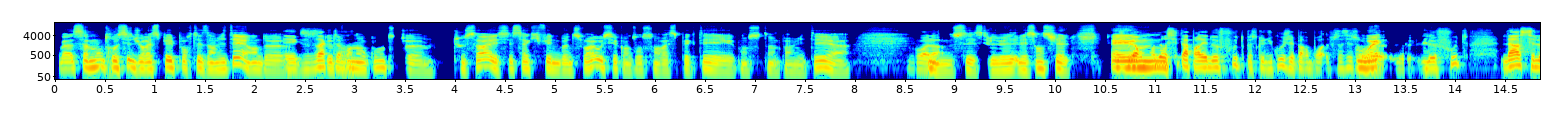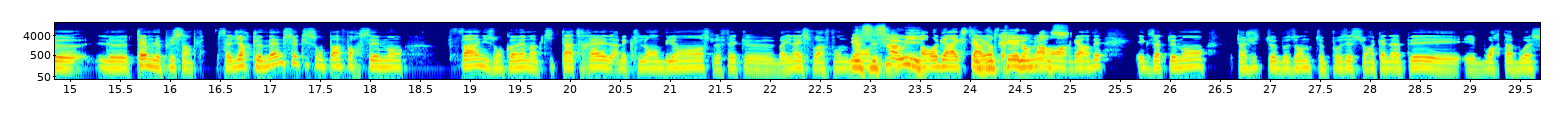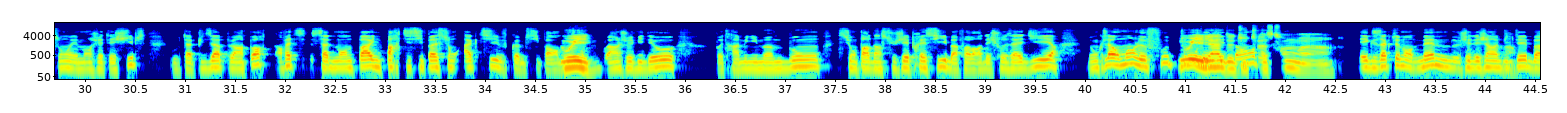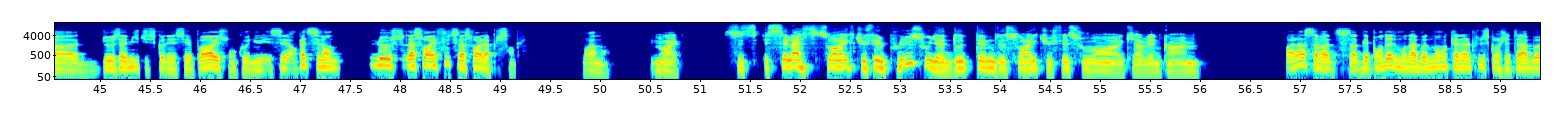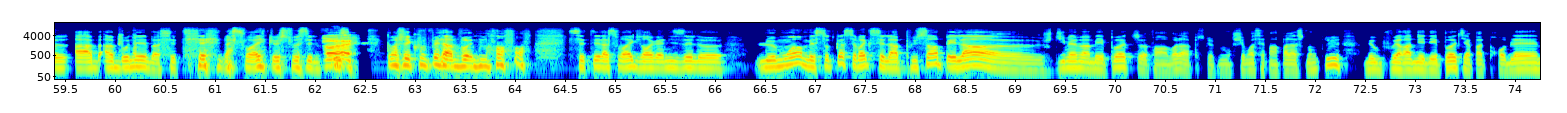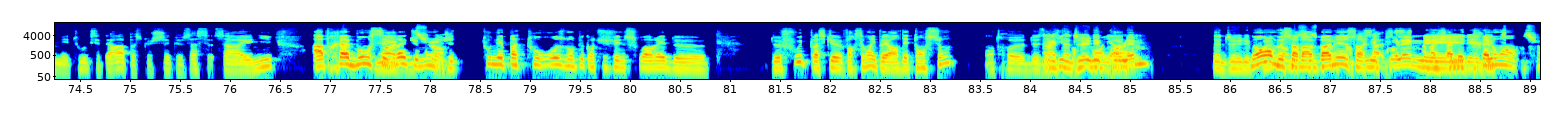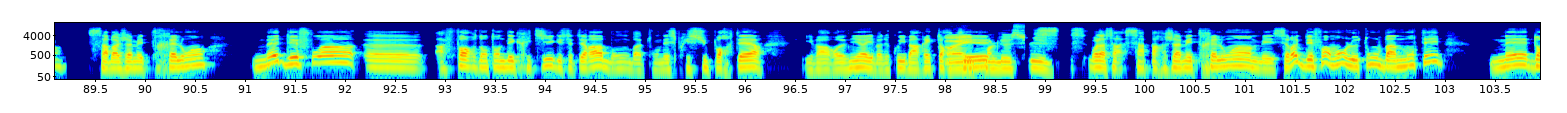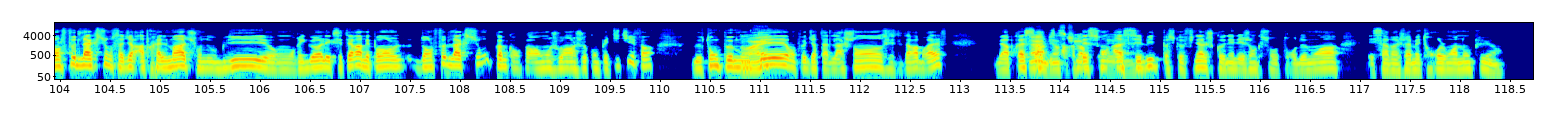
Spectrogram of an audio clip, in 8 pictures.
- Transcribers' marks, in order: chuckle; other background noise; tapping; laugh; laughing while speaking: "c'était la soirée que je faisais le plus. Quand j'ai coupé l'abonnement"; stressed: "très"
- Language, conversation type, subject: French, podcast, Comment organises-tu une soirée entre amis à la maison ?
